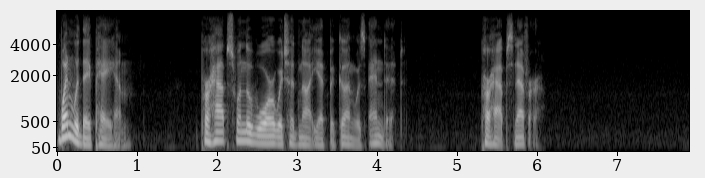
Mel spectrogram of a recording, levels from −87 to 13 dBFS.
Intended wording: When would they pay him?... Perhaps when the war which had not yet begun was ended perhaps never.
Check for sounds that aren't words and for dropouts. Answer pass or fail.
pass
